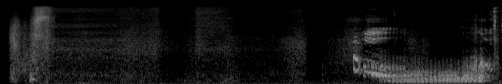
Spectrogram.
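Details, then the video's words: A female French Bulldog wanting to play gives a drawn-out, moaning grumble that wavers in pitch, after a few soft rustles. "Moo Moo the French Bulldog makes funny sounds"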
